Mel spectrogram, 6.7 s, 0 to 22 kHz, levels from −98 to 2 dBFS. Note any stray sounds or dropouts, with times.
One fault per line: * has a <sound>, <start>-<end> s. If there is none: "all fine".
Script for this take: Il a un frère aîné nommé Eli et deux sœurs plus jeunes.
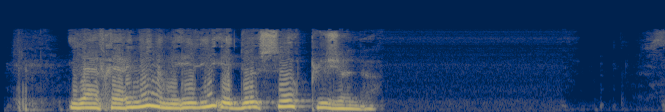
all fine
